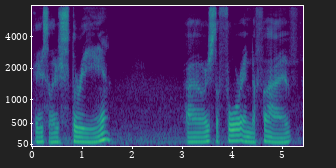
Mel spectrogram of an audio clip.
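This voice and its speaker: A man's voice: fairly low pitch, fairly even intonation, slow pace, a little mellow, slight background noise. A man hosting a gaming channel, giving casual commentary over his gameplay, rambling, talking to himself and mocking himself, often trailing into mumbles and humming as he plays.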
